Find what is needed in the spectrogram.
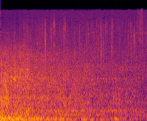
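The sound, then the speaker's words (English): A loud, deep rumbling roar from an explosion in a mountain tunnel after a Ford pickup is driven into the tunnel entrance, orange flames consuming the tunnel, a dense wash of low booming noise that churns steadily and fades slightly over about two seconds, with no voices. “The entire mountainside rumbled as orange flames consumed the tunnel, frying the bees swarming the entrance into blackened husks.”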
